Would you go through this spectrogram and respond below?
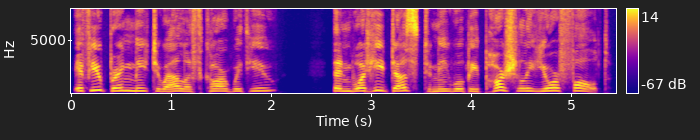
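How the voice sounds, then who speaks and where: A woman's voice: fairly high pitch, steady tone, moderate pace, a little mellow, dry recording, clean studio sound, pitched above the performer's own voice, close to an everyday voice. A woman voicing a pleading, calculating noblewoman in an audiobook, intense and feminine. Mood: frightened pleading. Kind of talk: audiobook character dialogue.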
